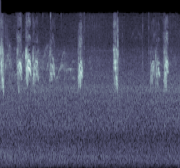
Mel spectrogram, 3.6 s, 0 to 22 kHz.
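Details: Sparrows at a Tenmangu shrine in Japan on 4 July 2019, giving short, bright chirps in irregular bursts, some doubled or tripled, with quiet gaps and a low steady background hum.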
